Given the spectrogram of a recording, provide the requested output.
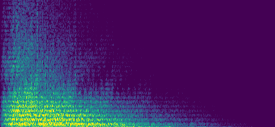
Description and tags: air suddenly decompressing on a spaceship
